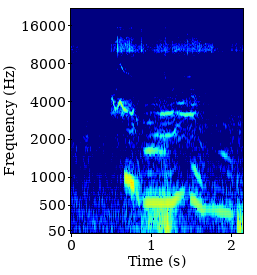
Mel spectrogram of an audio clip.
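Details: German Shepherd named FLY playing in deep snow gives a drawn-out, high whine that slides down and wavers before ending in a soft thump, while a person urges it to fetch a stick.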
